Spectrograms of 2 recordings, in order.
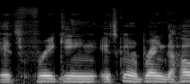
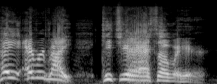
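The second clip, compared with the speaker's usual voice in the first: loud, pitched-up hollering yell; 8 semitones higher, 6 dB louder than usual. Retelling how he yelled to call his employees over, retelling a yell. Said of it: "I've gotten in trouble for yelling".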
